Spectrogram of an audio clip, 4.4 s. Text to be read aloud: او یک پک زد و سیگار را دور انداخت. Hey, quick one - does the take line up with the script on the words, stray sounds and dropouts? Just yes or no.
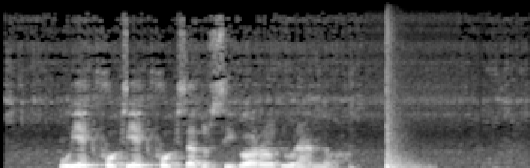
no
